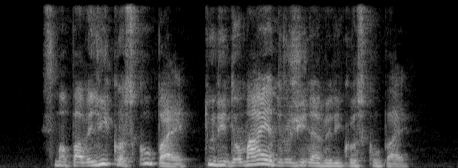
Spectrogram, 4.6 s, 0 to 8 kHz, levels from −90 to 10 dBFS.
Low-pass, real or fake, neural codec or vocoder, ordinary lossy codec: none; fake; codec, 16 kHz, 4 kbps, FunCodec, trained on LibriTTS, 50 frames a second; none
